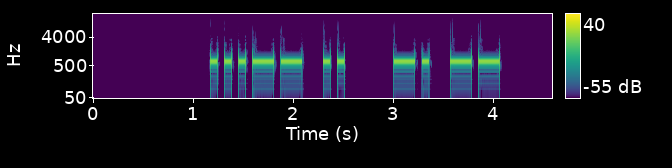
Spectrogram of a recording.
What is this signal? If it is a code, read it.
Morse code, heard as a keyed tone, about 17 wpm, 700 Hz. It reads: 3I NM
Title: Winter Field Day Exchanges Encore 17wpm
